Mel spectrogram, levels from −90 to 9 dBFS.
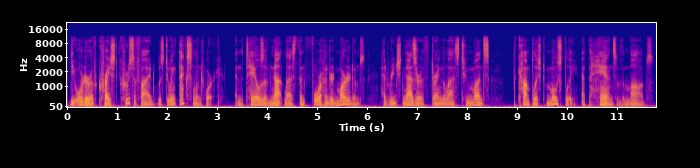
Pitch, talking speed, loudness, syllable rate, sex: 95 Hz, 180 wpm, -20 LUFS, 4.8 syllables/s, male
